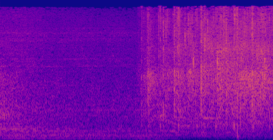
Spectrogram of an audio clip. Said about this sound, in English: This is a microchipping party. An applause, yeah.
